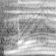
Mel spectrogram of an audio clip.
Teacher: kalau nun bertemu dengan kaf, suaranya di hidung tu lebih mendominasi di hidung daripada huruf-huruf yang lain. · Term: Gunnah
